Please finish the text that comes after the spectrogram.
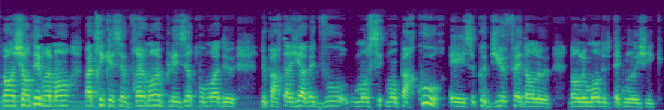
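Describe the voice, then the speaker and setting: A woman's voice: deep voice, steady tone, moderate pace, mellow, soft background music. A woman in her forties from Cameroon, speaking as a podcast guest, slipping English words into her French with many restarts. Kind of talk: conversational interview.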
